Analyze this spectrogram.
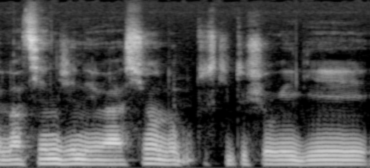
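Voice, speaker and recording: The speaker is a man with a very deep, low pitch. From Martinique (La Trinité). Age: 20s. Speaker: rapper. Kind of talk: interview.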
